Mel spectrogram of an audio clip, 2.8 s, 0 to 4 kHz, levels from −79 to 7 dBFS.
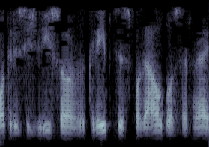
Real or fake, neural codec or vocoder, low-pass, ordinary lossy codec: real; none; 3.6 kHz; MP3, 16 kbps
